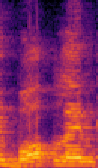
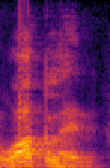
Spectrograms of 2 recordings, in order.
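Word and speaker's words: Balk line: घर में मिलेगा इसे बॉक लाइन कहते हैं। क्या कहते हैं? बॉक लाइन। ऐसे बॉल लिखा रहता है लेकिन यू एल जो है साइलेंट है। वाक लाइन।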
